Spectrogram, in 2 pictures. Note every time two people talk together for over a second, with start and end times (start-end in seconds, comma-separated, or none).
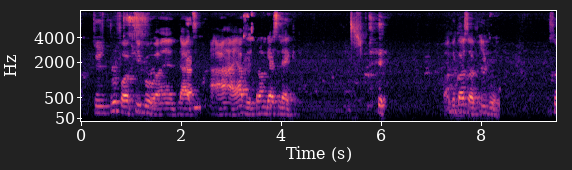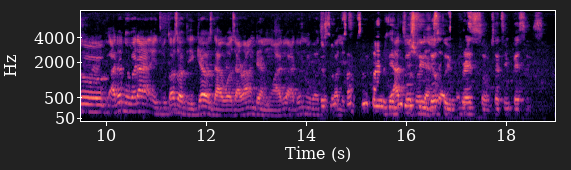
15.7-17.3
